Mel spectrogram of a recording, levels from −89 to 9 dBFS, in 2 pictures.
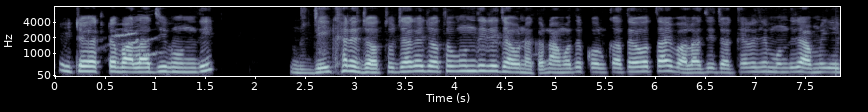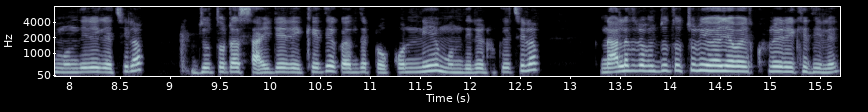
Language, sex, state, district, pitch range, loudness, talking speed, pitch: Bengali, female, West Bengal, Kolkata, 175-220 Hz, -16 LUFS, 165 wpm, 190 Hz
